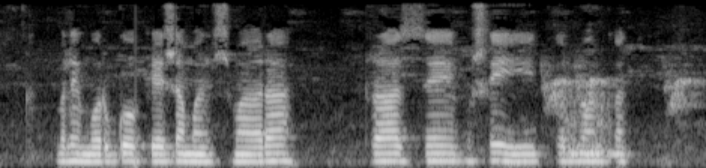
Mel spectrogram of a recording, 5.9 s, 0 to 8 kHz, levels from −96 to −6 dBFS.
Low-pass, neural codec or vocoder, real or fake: 7.2 kHz; none; real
